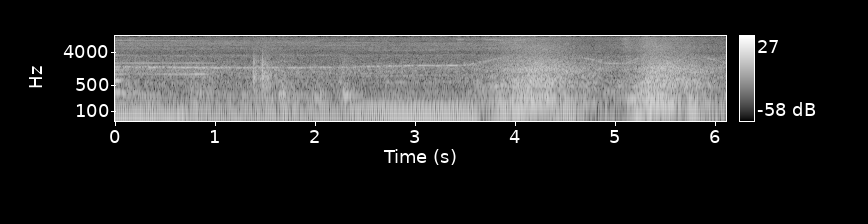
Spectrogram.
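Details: 1966 Mustang on swapped BMW chassis after swap: engine idles steady, then two clean throttle blips climb and fall smoothly back to idle with no stumble; no bad noises, no check engine lights; runs healthy.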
